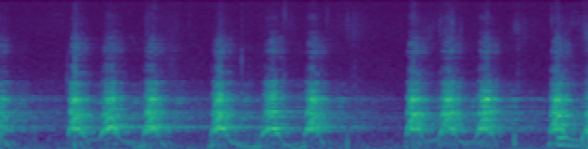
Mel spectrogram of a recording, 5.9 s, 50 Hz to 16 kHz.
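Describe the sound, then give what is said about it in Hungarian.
Dog barking near a hill in Sirok, Hungary, with a strong echo; many sharp, loud barks come in quick bursts of two or three, separated by short pauses. “50 méterre ott a kutya, de nagyon vízhangos, ott arra hegy van?”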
